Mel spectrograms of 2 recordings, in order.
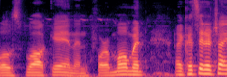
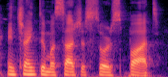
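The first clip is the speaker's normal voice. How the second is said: usual speaking voice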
